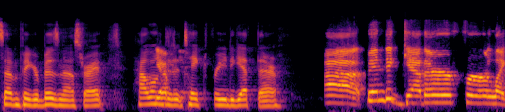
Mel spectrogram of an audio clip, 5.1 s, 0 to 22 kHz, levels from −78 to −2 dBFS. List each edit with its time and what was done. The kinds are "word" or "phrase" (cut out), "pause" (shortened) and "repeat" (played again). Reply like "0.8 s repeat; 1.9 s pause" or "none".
3.7 s word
